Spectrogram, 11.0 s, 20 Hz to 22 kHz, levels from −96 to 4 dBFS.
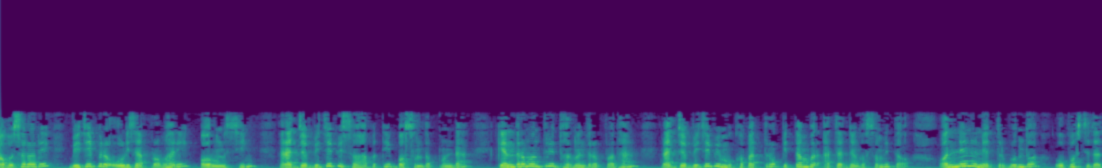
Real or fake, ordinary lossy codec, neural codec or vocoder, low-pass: real; none; none; 7.2 kHz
